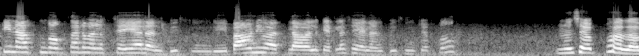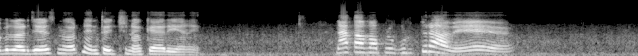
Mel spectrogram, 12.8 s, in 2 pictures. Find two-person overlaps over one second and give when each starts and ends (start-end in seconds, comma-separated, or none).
none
